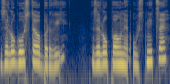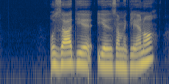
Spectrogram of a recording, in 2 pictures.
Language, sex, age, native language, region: Slovenian, female, 30-49, Slovenian, Central Slovenia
